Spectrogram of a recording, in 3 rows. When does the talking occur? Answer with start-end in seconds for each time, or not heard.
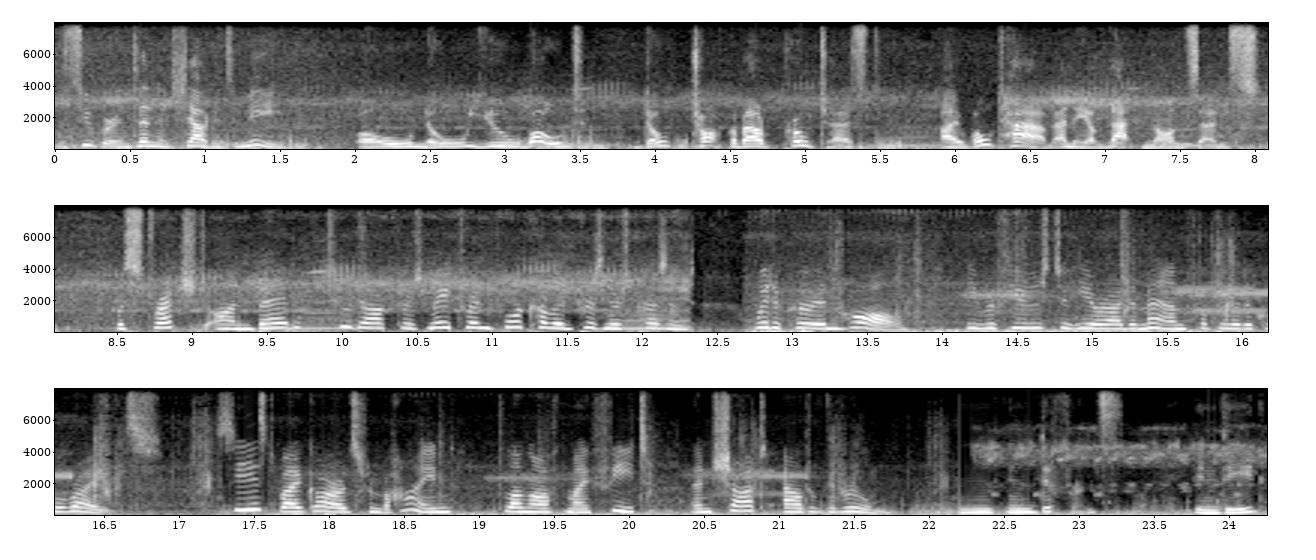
0.0-24.2.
